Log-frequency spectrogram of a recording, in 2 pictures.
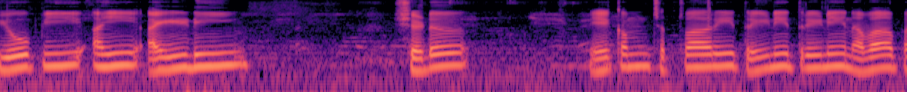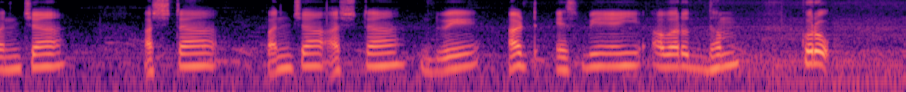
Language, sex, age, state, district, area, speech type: Sanskrit, male, 18-30, Karnataka, Bangalore Rural, rural, read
